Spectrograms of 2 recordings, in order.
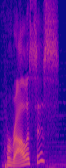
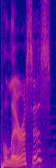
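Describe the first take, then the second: First: The word begins 'par' with 'r' before 'l'. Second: The word begins 'pol' with 'l' before 'r'. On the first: The speaker calls it right. "How do you actually say it?" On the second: The speaker calls it wrong. "Have I always said that word wrong?"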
